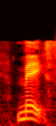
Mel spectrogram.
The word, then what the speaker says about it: Myss: Okay, C-A-R-O-L-I-N-E. – And Mace is M-Y-S-S. – Okay, Mace. So it's a different spelling than you would think.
